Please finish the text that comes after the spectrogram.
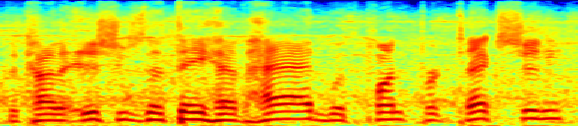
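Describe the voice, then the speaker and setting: A man giving forceful sports analysis on a game broadcast, posing rhetorical questions. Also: on the high side, fairly quick. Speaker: TV game analyst, former player. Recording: noisy stadium broadcast audio. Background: stadium ambience.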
